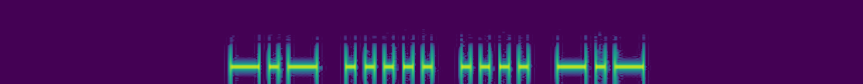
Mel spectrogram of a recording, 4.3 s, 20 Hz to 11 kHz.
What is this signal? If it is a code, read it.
Morse code, heard as a keyed tone, about 25 wpm, 700 Hz. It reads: K5HK
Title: Easy Call Signs Repeated 2x - 25wpm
